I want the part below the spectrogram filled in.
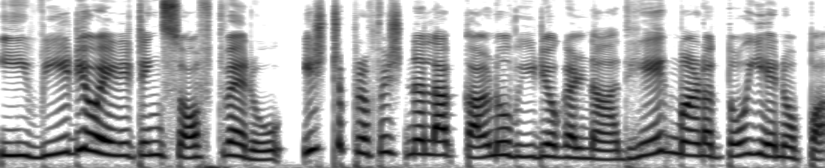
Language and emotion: Kannada, surprised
